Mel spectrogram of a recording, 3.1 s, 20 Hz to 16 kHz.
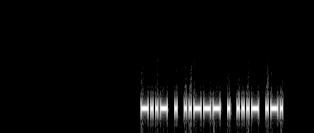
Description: Morse code, heard as a keyed tone, about 45 wpm, 700 Hz. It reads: XE2EVR
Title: DXCC-100 Call Signs - 6 Characters - 50wpm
